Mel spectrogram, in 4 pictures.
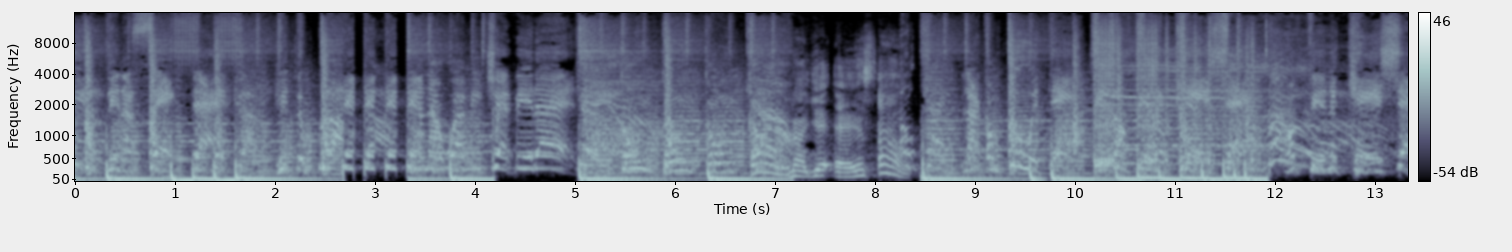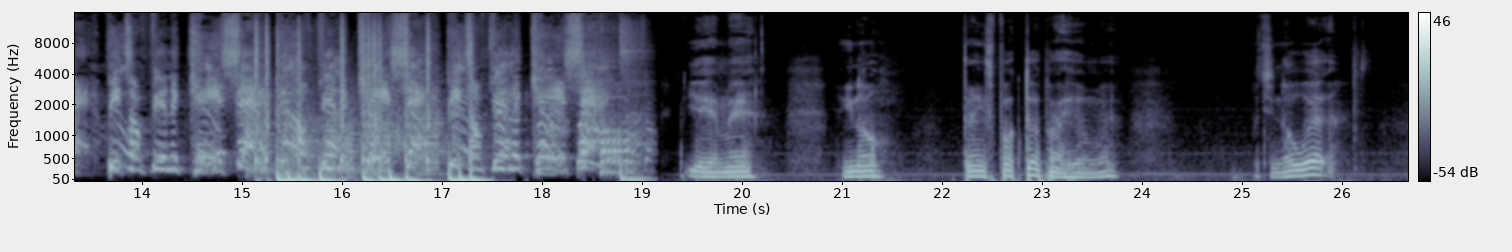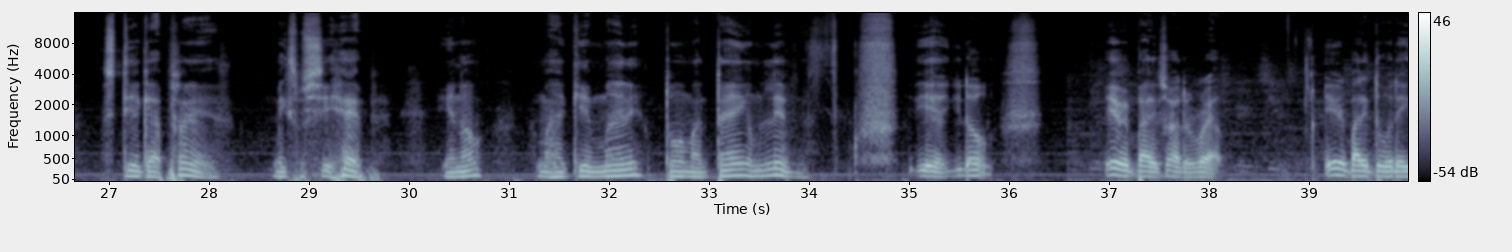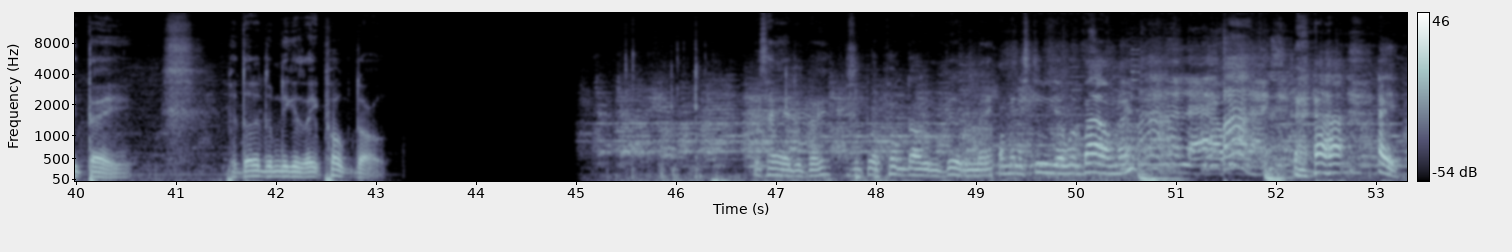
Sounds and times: Music: 0.0s - 7.3s, 8.2s - 19.2s, 45.0s - 53.3s
Speech: 19.4s - 20.2s, 22.2s - 23.8s, 25.1s - 26.0s, 27.0s - 34.0s, 35.0s - 35.8s, 36.8s - 40.6s, 41.5s - 43.2s, 46.8s - 51.8s, 52.4s - 53.3s.

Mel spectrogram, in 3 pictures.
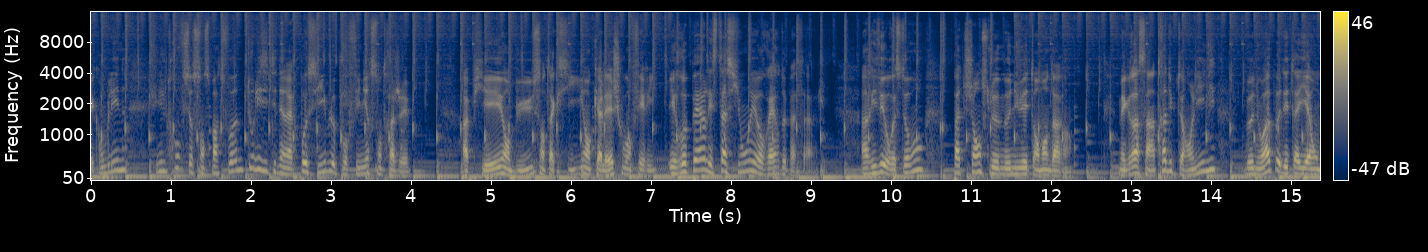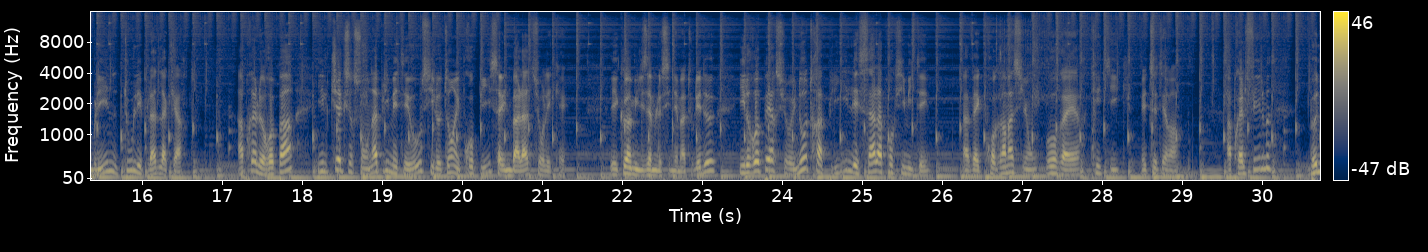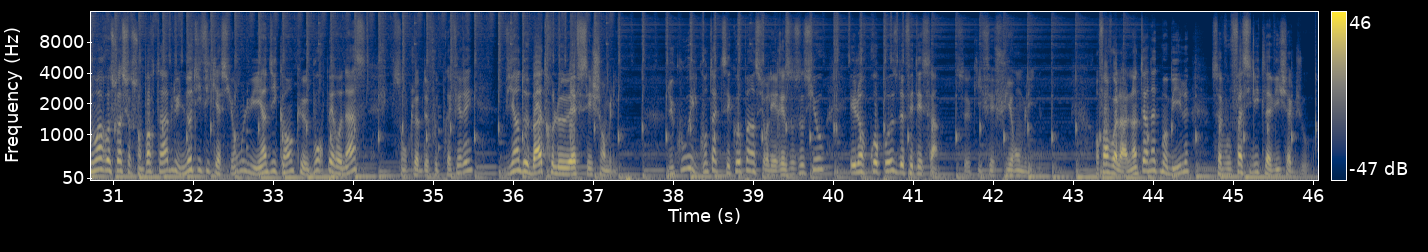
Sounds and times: Speech: 0.0s - 4.0s, 4.6s - 16.6s, 17.2s - 42.6s, 43.3s - 46.0s
Music: 0.0s - 46.0s.

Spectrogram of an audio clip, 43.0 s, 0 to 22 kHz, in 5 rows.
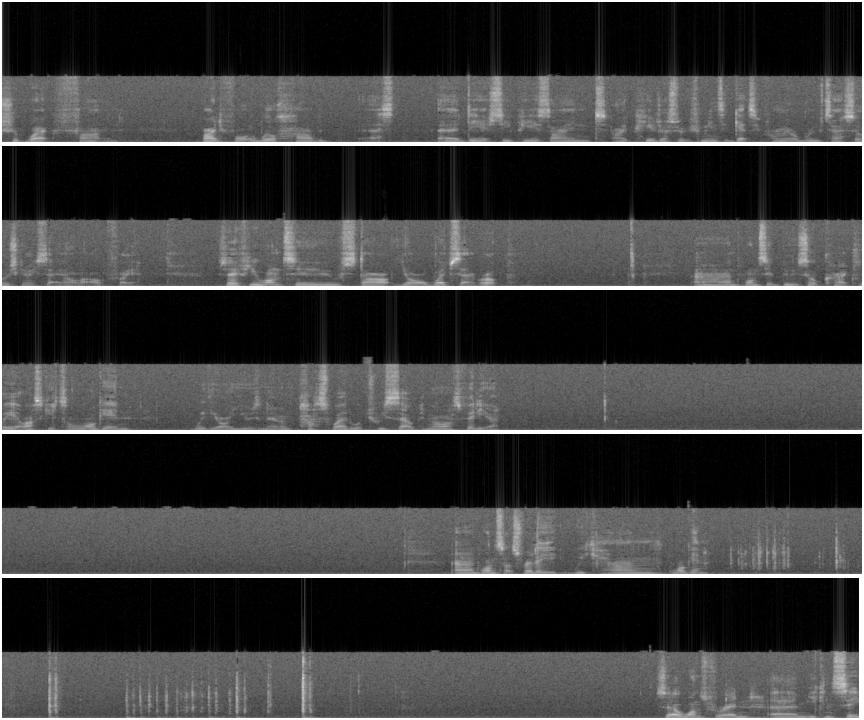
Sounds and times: Speech: 0.0s - 1.2s, 2.0s - 10.0s, 10.8s - 13.8s, 15.5s - 22.2s, 30.3s - 33.0s, 40.9s - 42.9s.

